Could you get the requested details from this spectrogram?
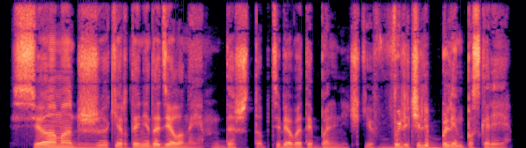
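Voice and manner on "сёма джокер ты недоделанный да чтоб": usual speaking voice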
